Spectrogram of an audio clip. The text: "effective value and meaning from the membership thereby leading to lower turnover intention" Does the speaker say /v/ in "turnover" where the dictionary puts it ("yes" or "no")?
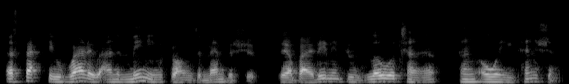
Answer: no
